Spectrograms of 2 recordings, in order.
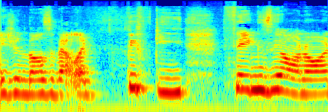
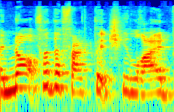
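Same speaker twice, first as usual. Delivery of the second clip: ordinary delivery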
